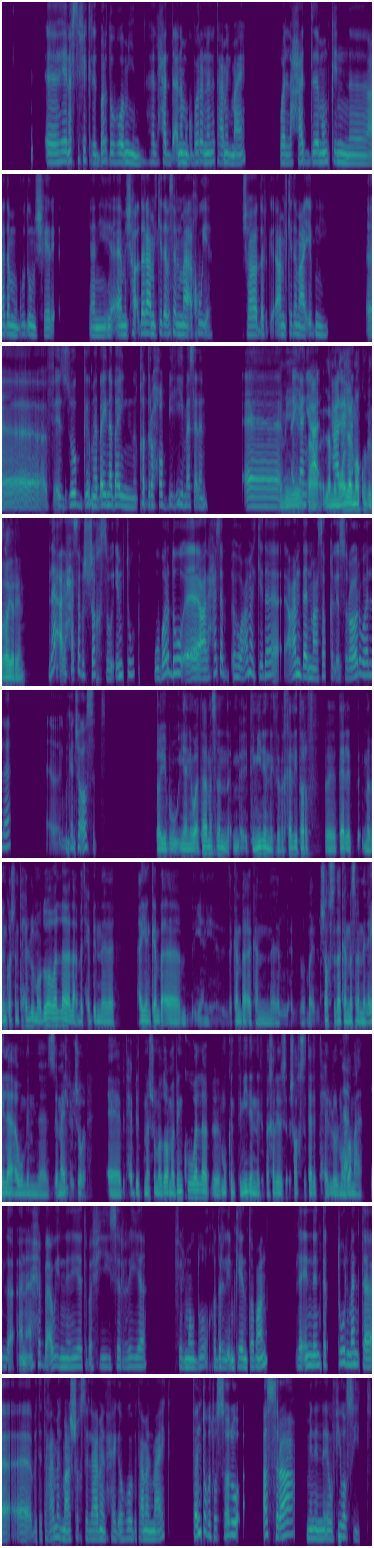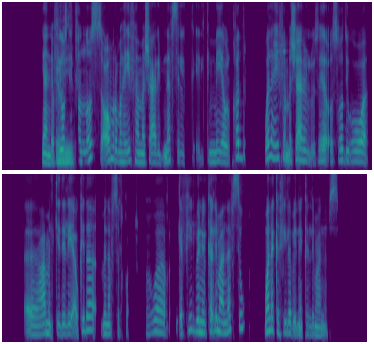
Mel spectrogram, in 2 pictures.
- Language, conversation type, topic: Arabic, podcast, إيه الطرق البسيطة لإعادة بناء الثقة بعد ما يحصل خطأ؟
- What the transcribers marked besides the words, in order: tapping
